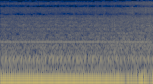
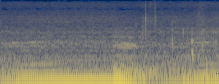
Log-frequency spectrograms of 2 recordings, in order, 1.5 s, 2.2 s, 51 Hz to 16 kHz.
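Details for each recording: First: 1992 Honda Prelude 4th gen petrol after loosening/cleaning the IACV to cure surging idle: engine idles with steady low hum, no surging or hunting even after a small rev; bouncy idle fixed. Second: 1992 Honda Prelude fourth-gen petrol engine with idle surge: idle rises and falls in slow waves endlessly instead of settling, blamed on the idle air control valve, which is then removed and cleaned.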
